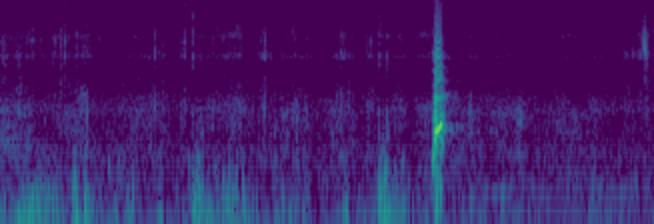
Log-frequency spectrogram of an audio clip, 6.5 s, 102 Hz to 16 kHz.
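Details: Miniature Schnauzer, one of two brothers let off leash outdoors in spring on April 18, 2024, Aroostook County, Maine, after the snow has melted; a single sharp, loud bark rings out midway over soft thumping footsteps on a calm day.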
